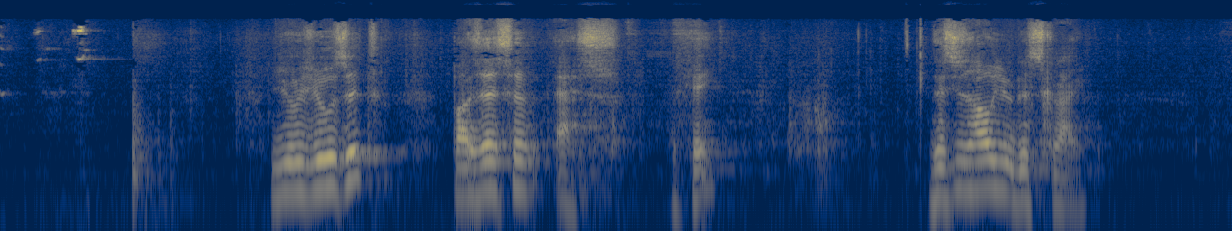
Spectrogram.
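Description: A middle-aged man speaks calmly and clearly through a clip-on microphone.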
